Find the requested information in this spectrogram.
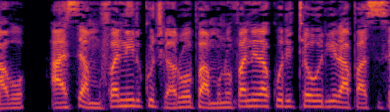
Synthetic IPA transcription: o | asiɦamufanirikud͡ʒɡaɾo̞pamuno̞fanirakuɾiteurirapasi̥se

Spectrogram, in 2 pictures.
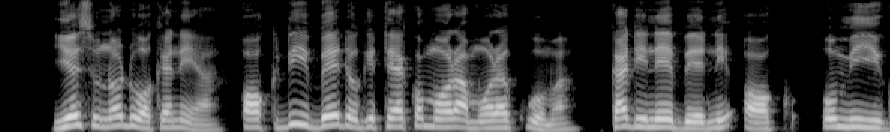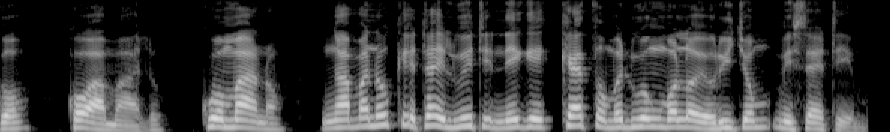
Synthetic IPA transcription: jesunɔdwɔkɛnɪjaɔkdibedoɡɪtɛkɔmɔɾamɔɾakwoma | kadɪnebednɪʔɔkomiɡɔ | kɔama̰lo | kwomanɔ | ŋamanoketaelwetinɪɡɪkɛt̪ɔmadwoŋmɔlɔjɔɾit͡ʃoːɪsɛtɪ̰mɔ̰

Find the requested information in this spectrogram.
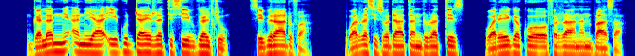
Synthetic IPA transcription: ɡɐlɐnːɪʔɐnjaːʔiːɡʊd̪ːaːɪrːɐt̪ːɪsiːfɡɐlt͡ʃʊ | sɪbɪɾaːᶑʊfɐ̰ | wʔɐrːɐsɪs̬ɔd̪aːt̪ɐnd̪ʊɾɐt̪ːɪs | wɐɾe̞ːɡɐkoːɔfɪrːaːnɐnbaːsɐ̰

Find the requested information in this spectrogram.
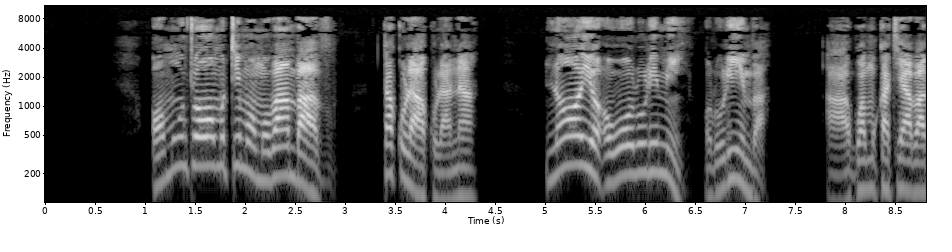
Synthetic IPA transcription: omuːntuowo̞mutimo̞muβaːmbaːvu | takulaːkula̰na | no̞ːjo̞ʔːwo̞ːlulimi | oluliːmba̰ː | ɡwamukatiaβa

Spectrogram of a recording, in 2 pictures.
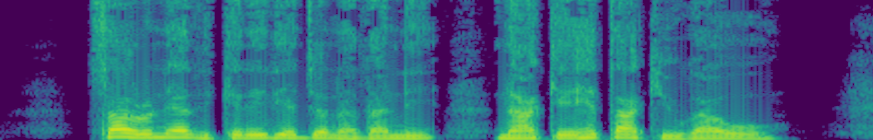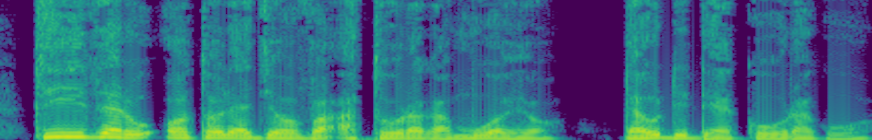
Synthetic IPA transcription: saoɾoneaðikeɾeiɾiɛd͡ʒɔnaðani | nakehetaːkiuɣao | tiːðɛɾoʔɔtɔɾead͡ʒɛhɔva̰ʔatoːɾaɣamwɔjɔ | d̥audidɛːkoːɾaɣwɔ

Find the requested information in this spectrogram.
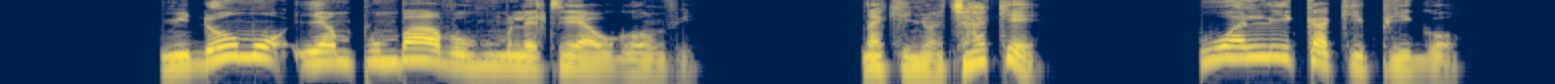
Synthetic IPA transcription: miɗɔmɔjam̩pumbavuɦum̩lɛtɛauɠɔɱvḭ | nakiɲwa̰t͡ʃakɛ | hualikakipiɠɔ̰

